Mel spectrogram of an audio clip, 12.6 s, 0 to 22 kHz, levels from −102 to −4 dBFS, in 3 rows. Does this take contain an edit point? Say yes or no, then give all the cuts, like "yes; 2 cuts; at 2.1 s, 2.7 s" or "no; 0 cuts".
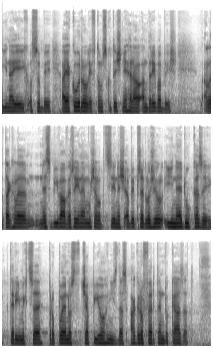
no; 0 cuts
